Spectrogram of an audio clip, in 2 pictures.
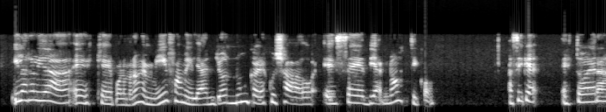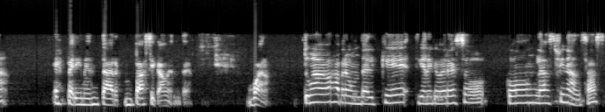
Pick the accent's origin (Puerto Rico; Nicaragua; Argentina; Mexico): Puerto Rico; Canóvanas; yo soy de Canóvanas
